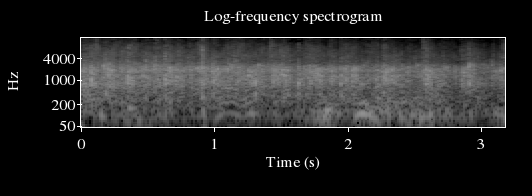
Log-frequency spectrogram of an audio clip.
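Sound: audience clapping in welcome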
